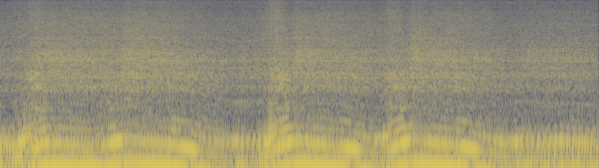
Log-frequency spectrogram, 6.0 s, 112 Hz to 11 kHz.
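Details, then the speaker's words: 2006 Honda S2000 AP2 6-speed manual, cold start: revs with a lumpy, stumbling beat between blips that smooths out and disappears once warm; cold-start misfire, owner doubts a burnt valve. "Alright. Just so you know, see, it is cold. Hit that clutch. Hear that mist, but it clears up."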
